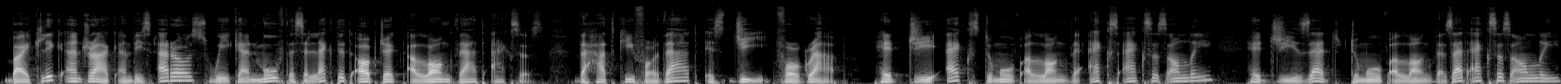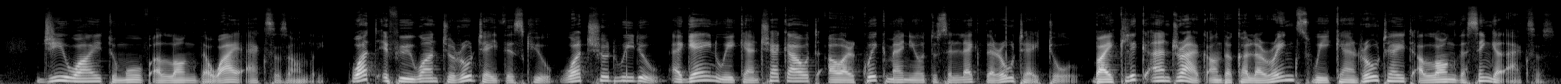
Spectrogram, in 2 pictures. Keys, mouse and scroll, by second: 0.0-1.4 middle drag, 1.4 click, 2.5 click, 3.7 click, 4.3 ctrl+z, 4.6 ctrl+z, 5.0 ctrl+z, 5.5-7.7 middle drag, 7.7 g, 9.7 g, 13.1 g, 16.5 g, 22.4-24.4 middle drag, 26.5-28.3 drag, 29.8 click, 30.7 click.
